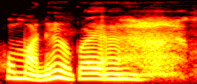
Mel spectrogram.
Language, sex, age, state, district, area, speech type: Bodo, female, 30-45, Assam, Baksa, rural, spontaneous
